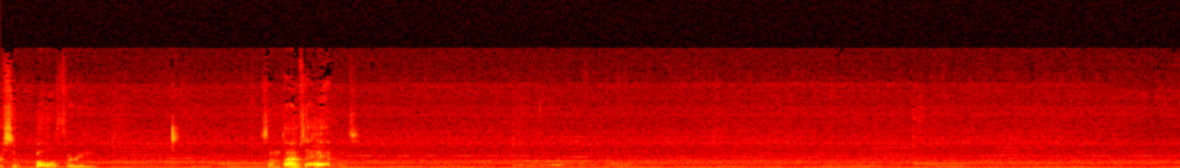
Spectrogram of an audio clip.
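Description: Propeller engines of a bomber drone steadily, then quieten.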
